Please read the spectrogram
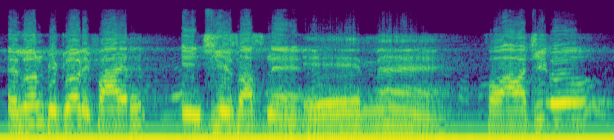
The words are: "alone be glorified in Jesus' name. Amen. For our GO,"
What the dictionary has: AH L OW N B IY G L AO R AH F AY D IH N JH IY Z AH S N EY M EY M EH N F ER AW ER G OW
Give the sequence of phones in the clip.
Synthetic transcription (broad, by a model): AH L OW N B IY G L AO R AH F AY D IH N JH IY Z AH S N EY M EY M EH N F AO AW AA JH OW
